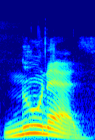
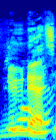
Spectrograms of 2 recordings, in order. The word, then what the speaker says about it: Nunes: Latin dude he's Portuguese it's Nunes still Nunes no it's Nunes it's pronounced different because it's Portuguese H okay I may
